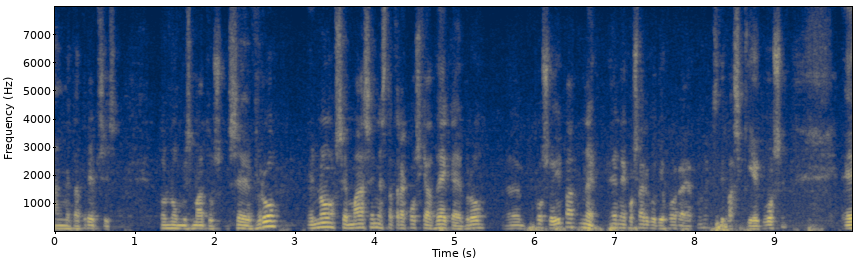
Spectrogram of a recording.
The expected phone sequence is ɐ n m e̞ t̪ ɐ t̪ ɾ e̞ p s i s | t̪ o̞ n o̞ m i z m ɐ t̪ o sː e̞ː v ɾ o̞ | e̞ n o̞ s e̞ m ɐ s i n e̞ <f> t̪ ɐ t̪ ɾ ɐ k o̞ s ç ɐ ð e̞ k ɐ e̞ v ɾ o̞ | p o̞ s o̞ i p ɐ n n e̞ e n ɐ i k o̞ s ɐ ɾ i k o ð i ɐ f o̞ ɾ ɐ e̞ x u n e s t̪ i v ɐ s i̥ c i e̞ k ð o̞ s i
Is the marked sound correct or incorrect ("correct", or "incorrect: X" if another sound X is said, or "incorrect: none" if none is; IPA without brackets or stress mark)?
incorrect: s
